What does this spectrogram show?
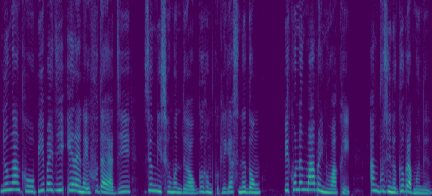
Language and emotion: Bodo, surprised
